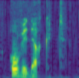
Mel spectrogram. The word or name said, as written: oviduct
